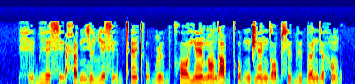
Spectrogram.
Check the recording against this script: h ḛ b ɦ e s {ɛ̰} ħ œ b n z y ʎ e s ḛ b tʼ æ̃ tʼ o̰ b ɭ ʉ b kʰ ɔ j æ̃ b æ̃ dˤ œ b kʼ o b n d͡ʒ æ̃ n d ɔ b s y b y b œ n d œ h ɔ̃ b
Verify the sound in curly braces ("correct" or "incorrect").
incorrect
